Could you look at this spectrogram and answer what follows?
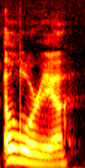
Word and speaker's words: Alloria: It's Alloria. Think uh think Allora Denon from Yeah.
